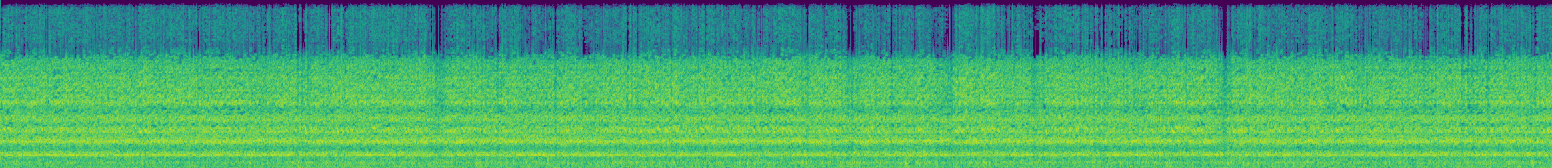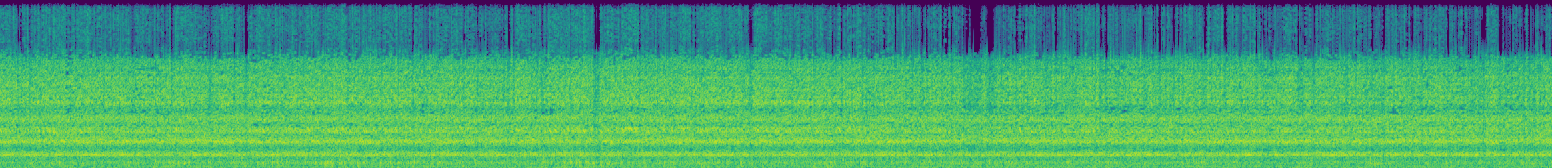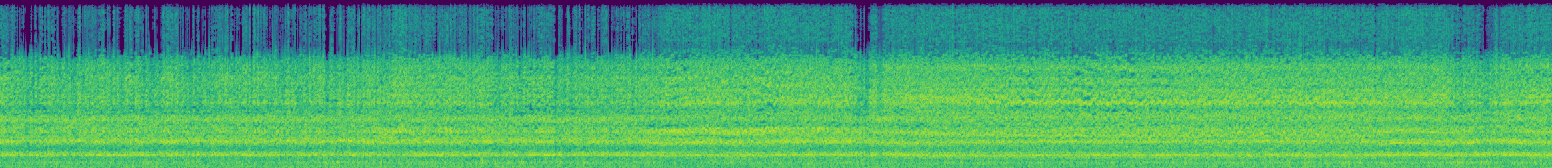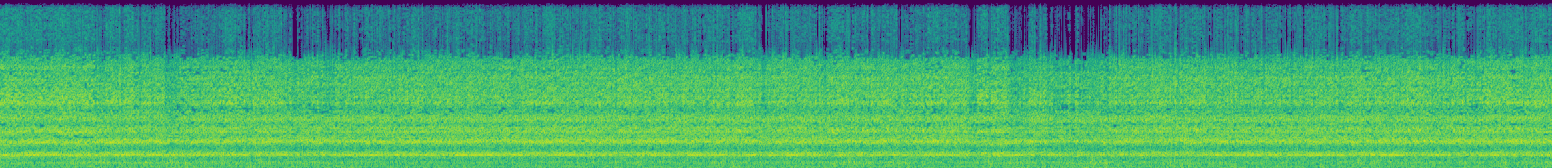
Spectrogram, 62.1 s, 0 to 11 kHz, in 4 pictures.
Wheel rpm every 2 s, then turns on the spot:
230, 240, 230, 240, 230, 240, 230, 240, 230, 230, 230, 230, 240, 230, 240, 230, 240, 230, 230, 220, 210, 210, 220, 220, 230, 240, 230, 240, 230, 240, 240.
none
